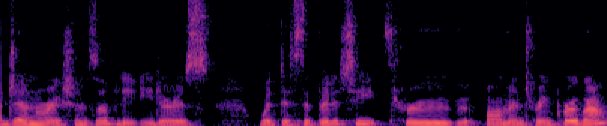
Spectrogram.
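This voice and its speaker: Against a quiet background, a woman with a French accent talks at a fairly quick pace with ordinary pitch variation. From France. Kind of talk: webinar presentation. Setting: video call.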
